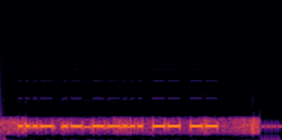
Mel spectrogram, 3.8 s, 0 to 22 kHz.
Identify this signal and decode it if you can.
Morse code, heard as a keyed tone, about 24 wpm, 410 Hz. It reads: VA7MM
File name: contests / CW-SS-k5tr- -0200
